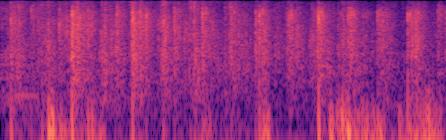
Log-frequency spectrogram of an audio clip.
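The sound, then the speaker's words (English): An audience claps steadily for several seconds, a dense patter of overlapping hand claps at a moderate, even level with no talking over it. “Clap for the clap.”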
